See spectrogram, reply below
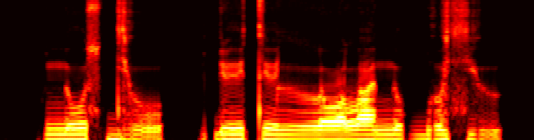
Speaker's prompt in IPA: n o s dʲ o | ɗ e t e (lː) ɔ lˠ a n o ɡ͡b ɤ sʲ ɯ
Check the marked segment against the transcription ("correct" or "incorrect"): correct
